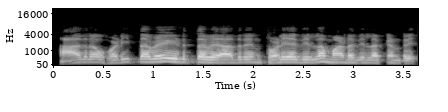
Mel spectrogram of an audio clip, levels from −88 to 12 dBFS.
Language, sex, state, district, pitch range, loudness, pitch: Kannada, male, Karnataka, Shimoga, 140-170 Hz, -14 LUFS, 155 Hz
